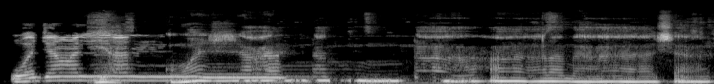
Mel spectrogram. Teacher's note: Nunnya ditahan 2 harokat, agak dilamakan.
